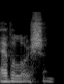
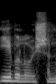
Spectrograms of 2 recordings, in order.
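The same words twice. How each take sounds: First: It is said with an American pronunciation. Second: It is said with a British pronunciation. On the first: The speaker calls it wrong. "not evolution" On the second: The speaker calls it right. "I should pronounce it evolution ... that's the British way"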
